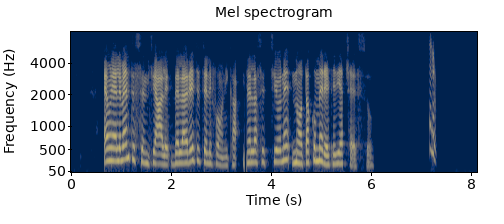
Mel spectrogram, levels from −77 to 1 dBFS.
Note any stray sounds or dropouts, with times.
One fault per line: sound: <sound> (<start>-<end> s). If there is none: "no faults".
sound: dropout (3.5-3.5 s)
sound: chirp (7.2-7.3 s)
